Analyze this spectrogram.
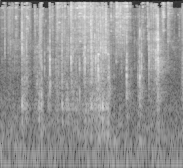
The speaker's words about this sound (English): Oh, I hear a door.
